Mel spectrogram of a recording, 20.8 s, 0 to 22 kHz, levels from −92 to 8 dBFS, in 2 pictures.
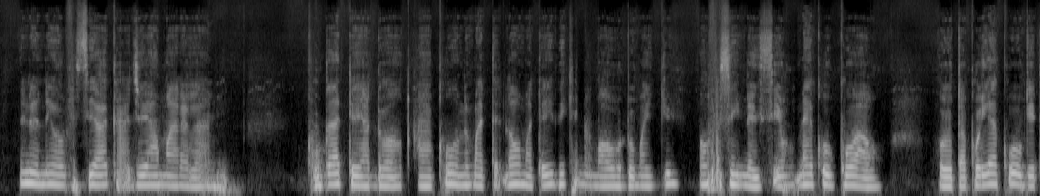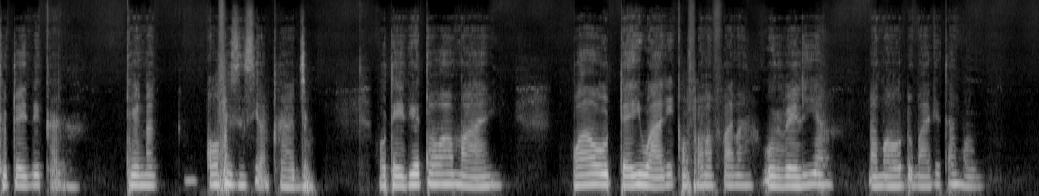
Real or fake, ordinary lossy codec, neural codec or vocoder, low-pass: fake; none; codec, 44.1 kHz, 1.7 kbps, Pupu-Codec; none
